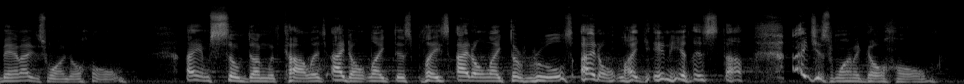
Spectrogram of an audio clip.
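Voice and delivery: mock weepy, tearful crying. Retelling lying on a top bunk, missing home: retelling own crying words. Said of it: "and I'm crying".

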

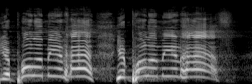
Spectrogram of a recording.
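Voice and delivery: high-pitched screaming. Retelling how a stuck friend screamed while being pulled out, retelling a scream. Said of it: "He was screaming".

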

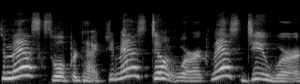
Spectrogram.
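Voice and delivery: mock sarcastic rolling rant. Speaker retells what they said before, on a retold sarcastic roll. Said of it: "I went on a sarcastic roll".

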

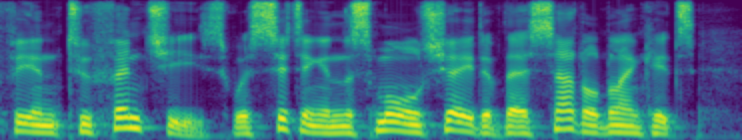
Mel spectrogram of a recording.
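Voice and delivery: plain

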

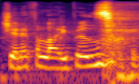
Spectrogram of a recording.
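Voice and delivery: put-on Australian-accented delivery. Chatting about accents, saying a name in an Australian accent. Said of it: "say [name] in an Australian accent".

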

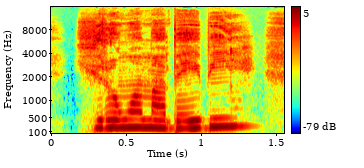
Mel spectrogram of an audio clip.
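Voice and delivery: mock, would-be sexy put-on whisper. Retelling what the man whispered when she said he needed a condom: mock-sexy whisper.

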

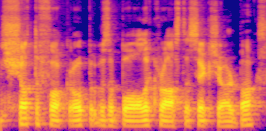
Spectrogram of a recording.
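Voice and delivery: ordinary delivery

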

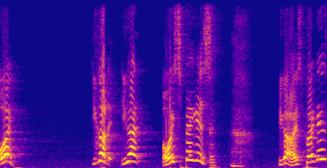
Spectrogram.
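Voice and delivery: very high, swooping, put-on fake Australian accent. Joking about how Australians would say a word, doing a put-on Australian accent. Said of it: "It's tough to do Australian".

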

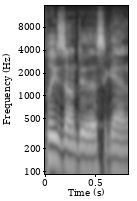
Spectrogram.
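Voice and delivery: imitated chill, relaxed, calm tone. Describing how the other person reacts, imitating a chill tone. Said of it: "You're pretty chill about it".

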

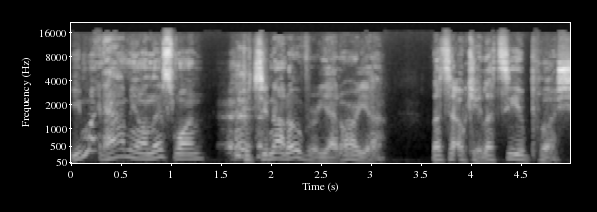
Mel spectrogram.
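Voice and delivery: mock flirtatious voice. Retelling an Instagram arm wrestler's talk to opponents: imitating the Arm Wrestling Whisperer's dirty talk. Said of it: "He dirty talks them".

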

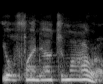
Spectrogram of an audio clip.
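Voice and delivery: put-on very high-pitched, loud New York Brooklyn accent. Speaker retells an inner voice heard while sitting with an intuition, brooklyn new york accent. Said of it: "this like New York sort of Brooklyn accent".

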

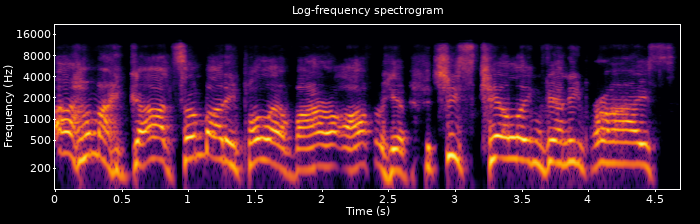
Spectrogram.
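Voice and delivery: held-back scream, slow, drawn-out mild yell. Retelling how a tv show assistant screamed into headphones, retelling a scream. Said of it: "he screams".

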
